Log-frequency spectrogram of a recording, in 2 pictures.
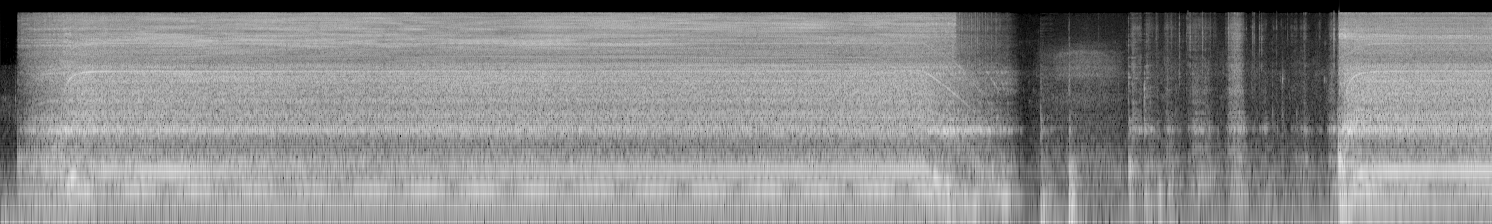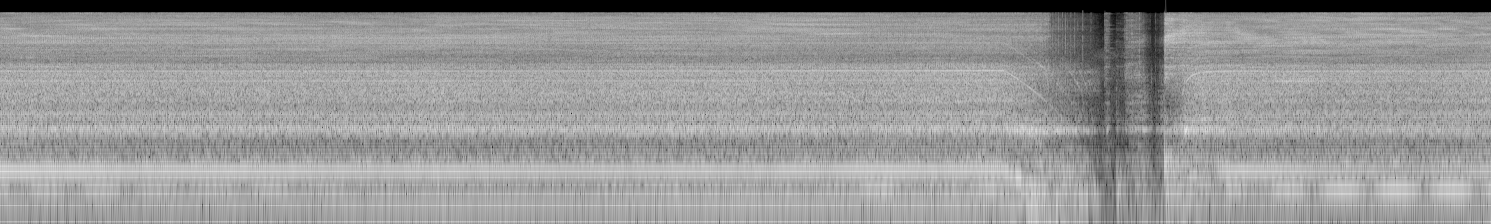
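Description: Work Sharp electric belt knife sharpener running with a high whine and a steady low pulsing, a kitchen knife blade held in its sharpening guide against the abrasive belt. It runs in three spells, winding down with a falling whine about nine seconds in and again about twenty-five seconds in, starting up again each time.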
